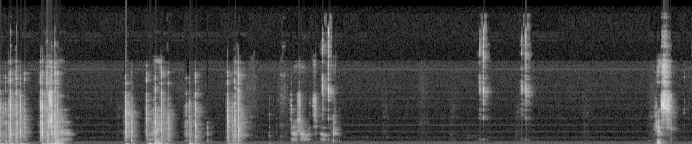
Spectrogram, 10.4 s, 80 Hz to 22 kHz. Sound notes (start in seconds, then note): 1.4 whisper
